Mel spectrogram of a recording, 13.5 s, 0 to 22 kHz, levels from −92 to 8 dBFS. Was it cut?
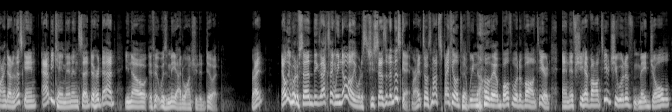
no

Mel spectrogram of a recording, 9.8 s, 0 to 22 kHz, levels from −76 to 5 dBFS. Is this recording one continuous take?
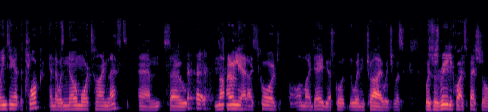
no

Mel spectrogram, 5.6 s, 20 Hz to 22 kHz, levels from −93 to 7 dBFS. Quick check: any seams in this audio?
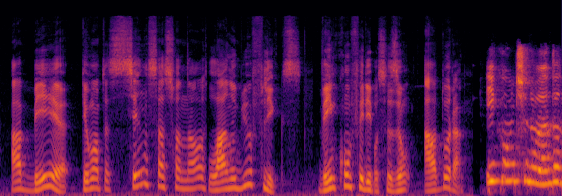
yes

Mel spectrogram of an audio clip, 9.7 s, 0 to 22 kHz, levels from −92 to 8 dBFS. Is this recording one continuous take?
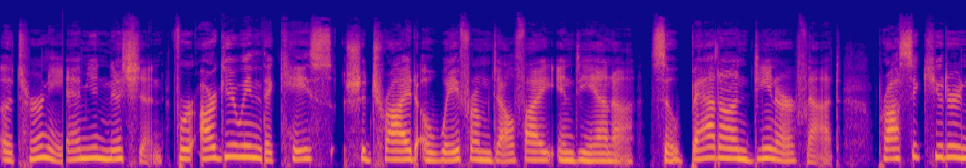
no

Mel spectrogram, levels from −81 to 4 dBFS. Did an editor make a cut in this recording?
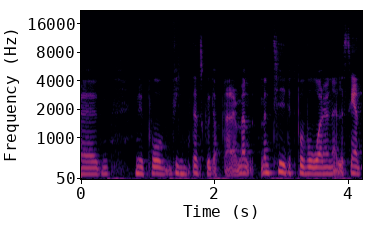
yes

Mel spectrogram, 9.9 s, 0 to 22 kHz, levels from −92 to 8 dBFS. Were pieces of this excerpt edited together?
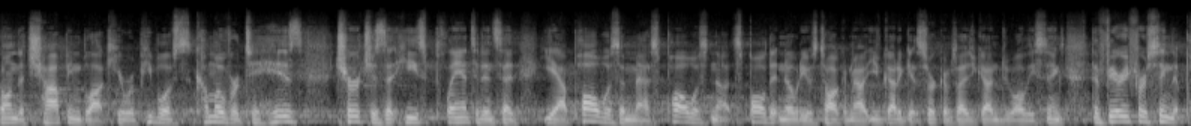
yes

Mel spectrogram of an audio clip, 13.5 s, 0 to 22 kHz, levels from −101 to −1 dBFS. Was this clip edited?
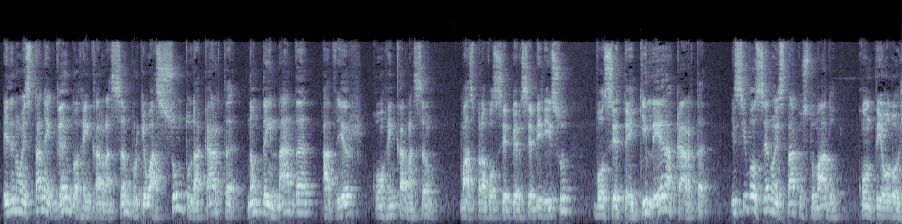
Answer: no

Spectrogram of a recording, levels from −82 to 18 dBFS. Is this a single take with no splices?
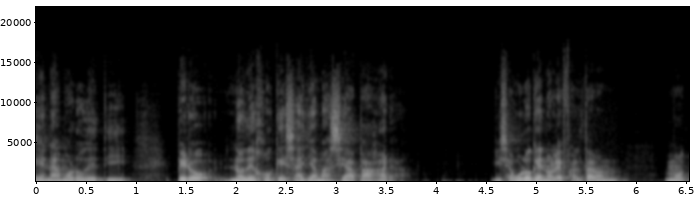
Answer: yes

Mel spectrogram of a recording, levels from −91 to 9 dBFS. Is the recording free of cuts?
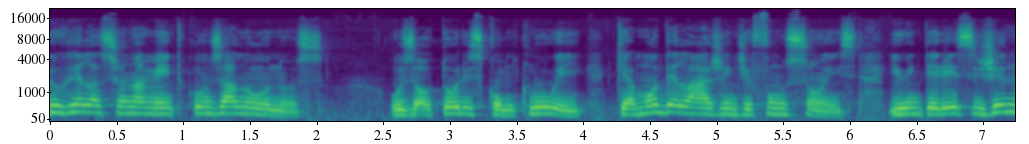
yes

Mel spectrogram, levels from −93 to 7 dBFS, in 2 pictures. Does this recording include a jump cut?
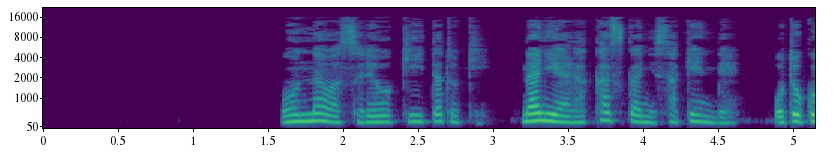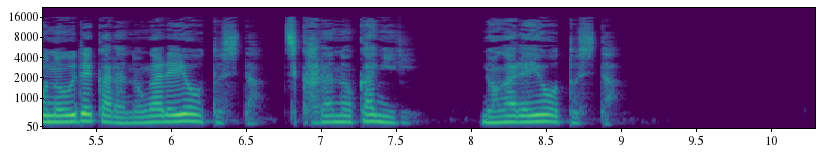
yes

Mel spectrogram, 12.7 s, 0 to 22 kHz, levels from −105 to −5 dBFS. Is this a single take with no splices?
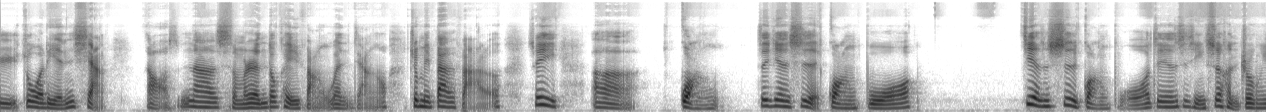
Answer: yes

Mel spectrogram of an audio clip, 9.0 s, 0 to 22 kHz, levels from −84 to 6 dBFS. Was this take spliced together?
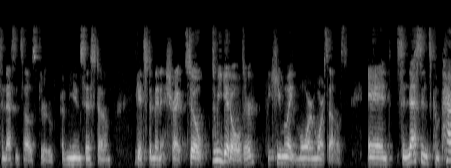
yes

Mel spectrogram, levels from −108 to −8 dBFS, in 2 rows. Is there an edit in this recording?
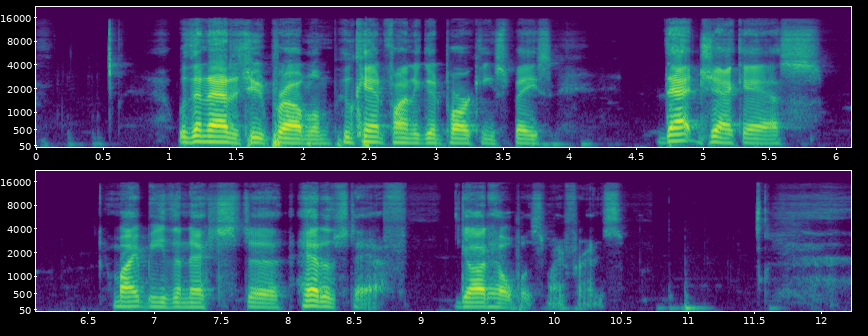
yes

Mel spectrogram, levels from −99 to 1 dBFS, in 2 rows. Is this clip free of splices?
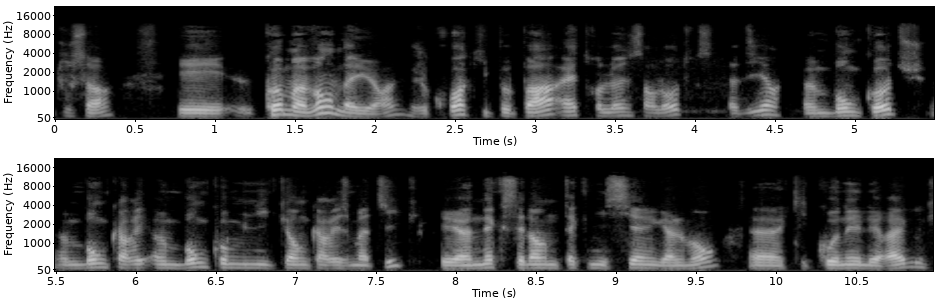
no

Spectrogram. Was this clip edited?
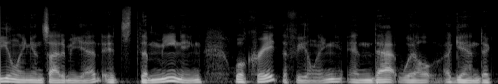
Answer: no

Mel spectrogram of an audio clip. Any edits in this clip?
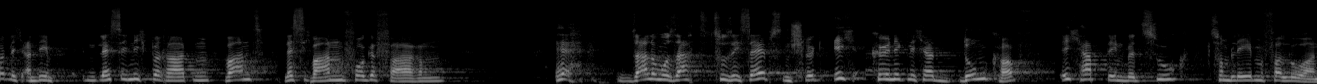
yes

